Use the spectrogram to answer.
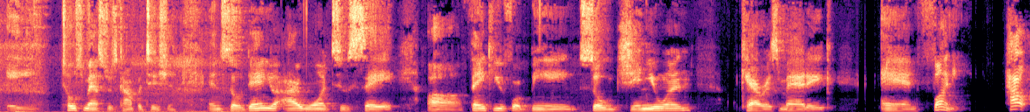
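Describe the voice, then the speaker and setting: A man's voice: mid-range voice, warm tone. A man hosting a podcast interview, introducing his guest with enthusiasm and asking questions. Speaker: podcast host.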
